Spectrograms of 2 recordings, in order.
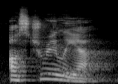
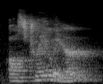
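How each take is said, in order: First: No extra r sound is added in the word. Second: An extra r sound is added in the word. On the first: The speaker calls it right. "don't add the raw sound when there's no R in the word" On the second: The speaker calls it wrong. "read the following words like this"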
